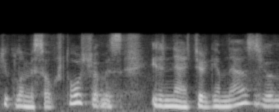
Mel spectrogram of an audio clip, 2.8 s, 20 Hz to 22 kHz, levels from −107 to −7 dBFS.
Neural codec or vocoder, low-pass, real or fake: codec, 16 kHz, 1 kbps, X-Codec, WavLM features, trained on Multilingual LibriSpeech; 7.2 kHz; fake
